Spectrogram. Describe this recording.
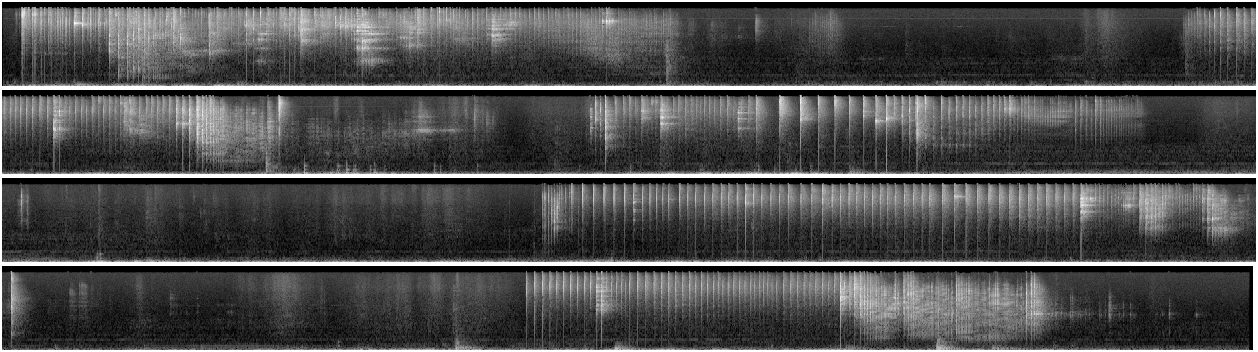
Rolling of marbles on tile floor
